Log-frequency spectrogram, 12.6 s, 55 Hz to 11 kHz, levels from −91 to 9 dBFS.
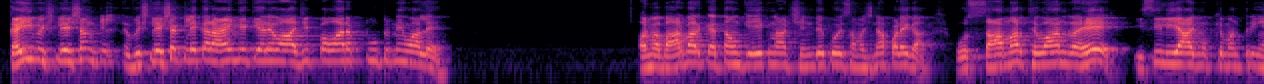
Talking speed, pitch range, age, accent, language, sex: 150 wpm, 175-260 Hz, 40-59, native, Hindi, male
